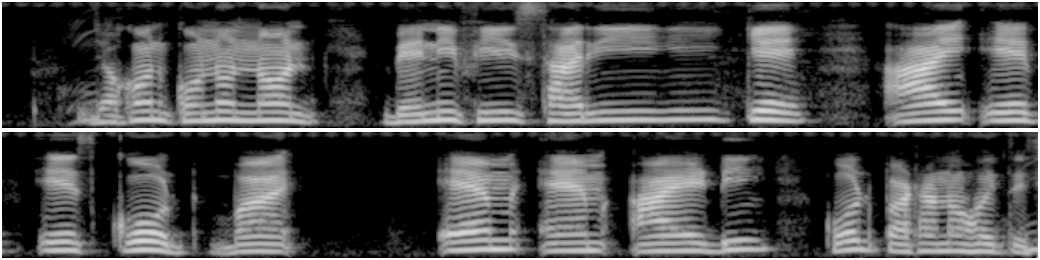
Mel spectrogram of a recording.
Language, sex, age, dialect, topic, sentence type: Bengali, male, <18, Western, banking, statement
